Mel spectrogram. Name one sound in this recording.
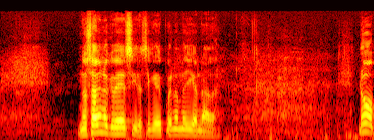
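A middle-aged man speaks calmly and clearly, close to a microphone.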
